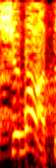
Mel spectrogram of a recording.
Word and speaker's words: Shabbat: But do you realize the emphasis in which God put upon the Sabbath, the Shabbat, as it's pronounced in Hebrew, and not polluting the Shabbat, which is from sundown on Friday till sundown on Saturday?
